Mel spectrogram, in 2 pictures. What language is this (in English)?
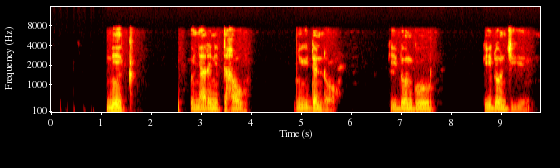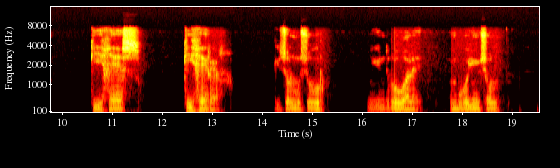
Wolof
